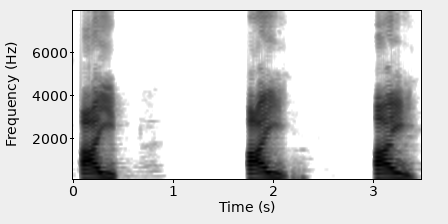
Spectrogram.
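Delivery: "आई" said alone, a pause after each; vowel pronunciation demo. Shown as a demonstration. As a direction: sound out "आई" as a lone, sustained vowel. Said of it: "आप उच्चारण करके देख लीजिए".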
